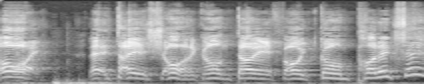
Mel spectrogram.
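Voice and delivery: mock British hooligan voice. Imitating soccer hooligans coming up to people: imitating soccer hooligan uk accent. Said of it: "they'll come up and be like".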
